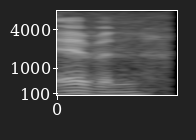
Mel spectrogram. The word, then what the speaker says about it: Yevon: Well, they call it Evan instead of Yevon. 似てるけど別人だよ。 Because they don't pronounce the Y's.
